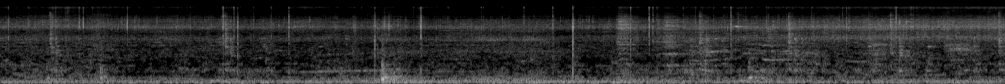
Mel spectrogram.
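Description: Potato slices frying in oil in a karahi over a wood fire: a steady sizzle with scattered, irregular crackles and pops.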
